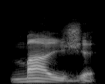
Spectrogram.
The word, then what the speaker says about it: Mage: honoring his sire, but technically it's a French word and in French it's pronounced "Maje" and I say that because I have a hunch that Johnny Avello prefers the European, right Johnny?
